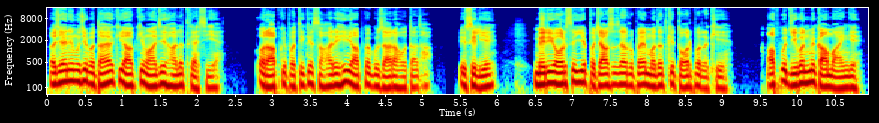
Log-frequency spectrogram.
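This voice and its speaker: A man voicing a kind, sympathetic building owner in an animated moral story, with a gentle, solemn and polite way of talking. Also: mid-range voice, moderate pace, no echo, studio quality, natural voice.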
